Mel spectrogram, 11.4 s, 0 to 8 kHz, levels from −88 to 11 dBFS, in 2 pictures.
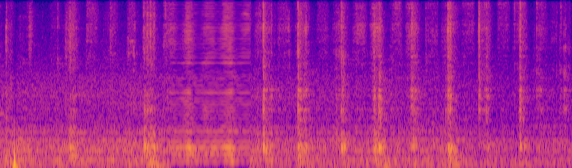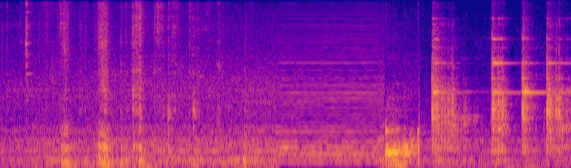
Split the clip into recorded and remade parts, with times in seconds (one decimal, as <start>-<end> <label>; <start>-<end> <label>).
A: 0.0-1.7 recorded; 1.7-2.5 remade; 2.5-8.5 recorded; 8.5-9.5 remade; 9.5-11.4 recorded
